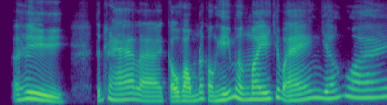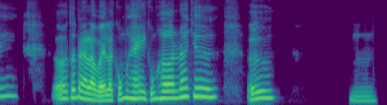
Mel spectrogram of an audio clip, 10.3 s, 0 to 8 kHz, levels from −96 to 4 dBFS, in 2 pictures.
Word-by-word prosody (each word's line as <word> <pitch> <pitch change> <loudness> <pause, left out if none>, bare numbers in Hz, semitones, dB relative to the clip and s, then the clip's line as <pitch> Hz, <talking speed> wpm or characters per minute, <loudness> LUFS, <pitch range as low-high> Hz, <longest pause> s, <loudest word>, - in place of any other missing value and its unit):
Ây, 155 - +1 0.4
tính 140 - -7
ra 190 - -4
á 160 +3 -1
là 130 -5 -3
cầu 125 - +1
vồng 130 +1 0
nó 185 - -2
còn 135 -7 -4
hiếm 165 - 0
hơn 170 -5 0
mây 175 +2 +2
chứ 230 - -1
bạn, 175 +10 -1
giỡn 200 +4 -3
hoài, 240 +1 -5 0.5
ơ, 195 - -1
tính 220 +1 +3
ra 195 -4 +4
là 165 -2 +6
vậy 135 0 +4
là 150 - +3
cũng 165 +7 -2
hay, 195 -1 +2
cũng 175 0 -3
hên 200 +1 +4
á 240 +2 +4
chứ, 245 -2 +2 0.4
ừ. 205 +5 +1 1.1
Ừm. 130 +1 -12
180 Hz, 175 wpm, -21 LUFS, 150-215 Hz, 1.1 s, là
